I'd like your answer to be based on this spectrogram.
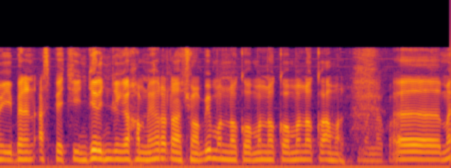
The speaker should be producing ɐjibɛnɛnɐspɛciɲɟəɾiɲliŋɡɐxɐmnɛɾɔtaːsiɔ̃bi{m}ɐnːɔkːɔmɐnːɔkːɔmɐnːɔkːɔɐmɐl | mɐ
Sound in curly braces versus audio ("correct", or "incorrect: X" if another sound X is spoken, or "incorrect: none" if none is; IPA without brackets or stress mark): correct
